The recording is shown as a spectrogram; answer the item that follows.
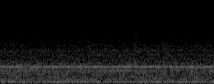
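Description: Steady hiss with a constant thin hum underneath: room tone, with no distinct sound events.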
